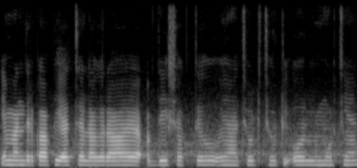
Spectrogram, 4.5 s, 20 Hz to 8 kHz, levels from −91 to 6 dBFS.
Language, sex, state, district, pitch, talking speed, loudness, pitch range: Hindi, female, Bihar, Muzaffarpur, 195 Hz, 230 wpm, -24 LUFS, 190-195 Hz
